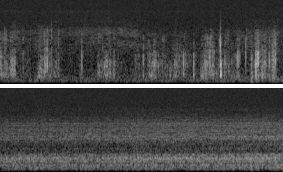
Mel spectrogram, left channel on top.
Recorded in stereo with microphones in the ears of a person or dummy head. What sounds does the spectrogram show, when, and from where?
Only background noise.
